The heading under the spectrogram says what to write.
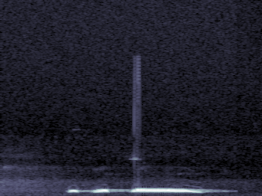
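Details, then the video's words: Spotted dove luring call: brief coo, second coo, and a prolonged trilled coo ending lower, one clean three-part phrase with silence around it. "Tiếng chim cu gáy gọi thúc kích bổi nhanh nổi"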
